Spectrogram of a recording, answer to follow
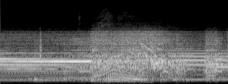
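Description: Distorted electric guitar, a Cort X6 played through a Zoom GFX-1 multi-effects pedal (patch A4) and a Laney amp: a loud chord rings out, and about a second in its pitch dips and swoops before new notes are picked near the end.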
